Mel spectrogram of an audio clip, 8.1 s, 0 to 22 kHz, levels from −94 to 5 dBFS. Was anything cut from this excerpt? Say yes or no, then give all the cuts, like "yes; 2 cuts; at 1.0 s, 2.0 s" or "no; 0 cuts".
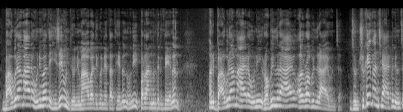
yes; 1 cut; at 6.9 s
